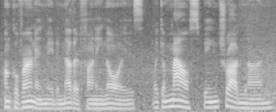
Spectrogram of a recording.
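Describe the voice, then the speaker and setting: A man's voice: sits low, fairly even intonation, normal speed, background noise. A man reading scripted narration for an audio drama, as the storyteller.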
